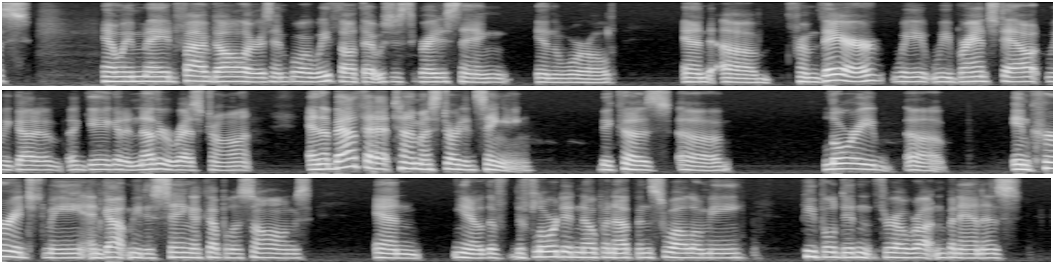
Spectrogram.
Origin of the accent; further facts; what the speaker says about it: Abilene, Texas, United States; also born or lived in Nashville, Tennessee; now in Fort Wayne, United States; I was born in Abilene, Texas, west, west Texas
